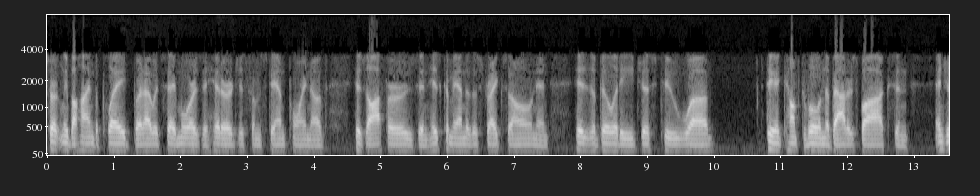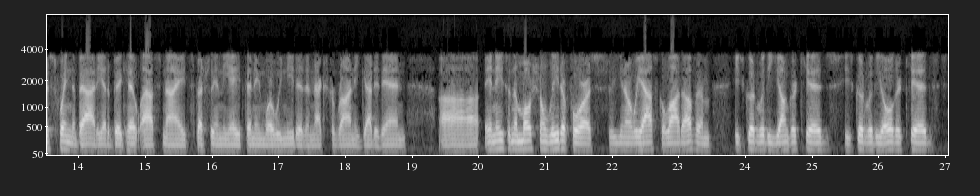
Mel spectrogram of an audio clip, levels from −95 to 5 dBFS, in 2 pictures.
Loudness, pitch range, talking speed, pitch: -18 LUFS, 90-105 Hz, 210 wpm, 95 Hz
